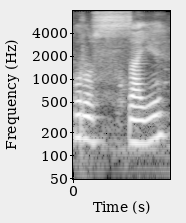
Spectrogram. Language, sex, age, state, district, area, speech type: Bodo, female, 45-60, Assam, Kokrajhar, urban, spontaneous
